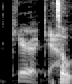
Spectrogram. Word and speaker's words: caracal: eastern cape is the caracal which is like carrot cow caracal it's a link species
